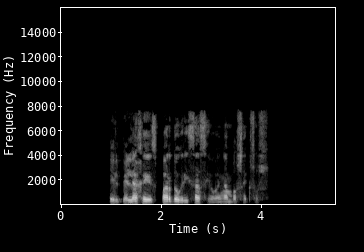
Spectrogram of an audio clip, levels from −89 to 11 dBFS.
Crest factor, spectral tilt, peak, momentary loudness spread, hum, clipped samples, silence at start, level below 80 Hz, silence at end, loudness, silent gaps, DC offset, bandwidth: 20 dB; -4 dB/octave; -4 dBFS; 18 LU; none; under 0.1%; 1 s; -72 dBFS; 1.8 s; -20 LUFS; 1.94-2.03 s; under 0.1%; 7.8 kHz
